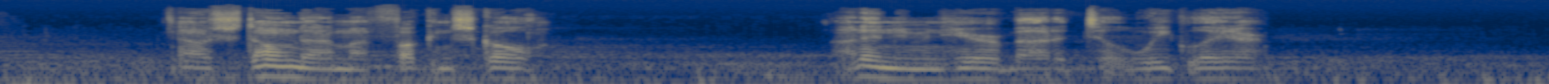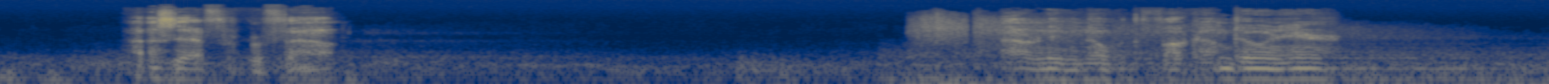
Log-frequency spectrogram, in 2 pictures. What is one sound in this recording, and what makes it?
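A second young man answers calmly nearby.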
